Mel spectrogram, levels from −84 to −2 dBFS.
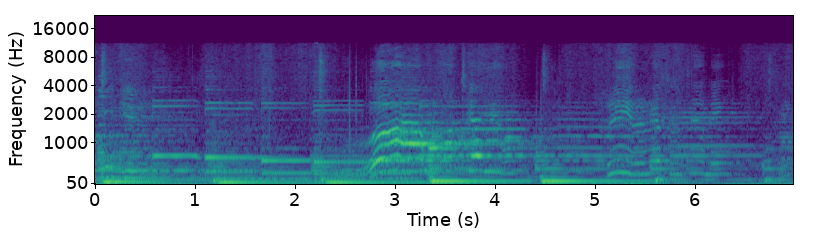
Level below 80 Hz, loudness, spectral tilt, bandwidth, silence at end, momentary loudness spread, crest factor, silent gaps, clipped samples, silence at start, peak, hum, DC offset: -40 dBFS; -31 LUFS; -6 dB/octave; 12 kHz; 0 s; 15 LU; 16 dB; none; under 0.1%; 0 s; -14 dBFS; none; under 0.1%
